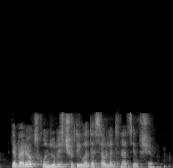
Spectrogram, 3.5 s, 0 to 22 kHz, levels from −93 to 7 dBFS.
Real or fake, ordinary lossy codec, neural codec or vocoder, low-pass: fake; AAC, 32 kbps; codec, 16 kHz, 2 kbps, X-Codec, WavLM features, trained on Multilingual LibriSpeech; 7.2 kHz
